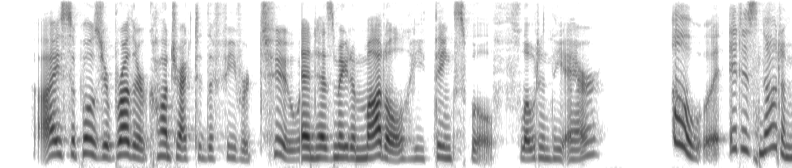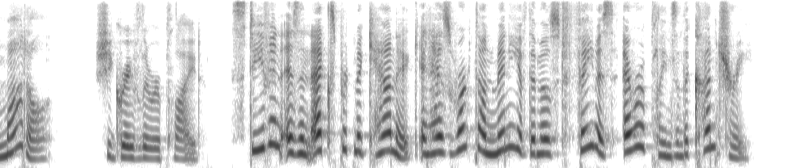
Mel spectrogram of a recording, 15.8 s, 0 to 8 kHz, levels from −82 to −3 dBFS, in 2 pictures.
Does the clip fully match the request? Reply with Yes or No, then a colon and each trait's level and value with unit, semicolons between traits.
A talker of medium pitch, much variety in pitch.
No: very high, 250 Hz; wide, 8.3 semitones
